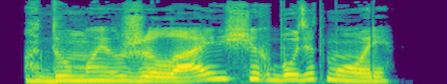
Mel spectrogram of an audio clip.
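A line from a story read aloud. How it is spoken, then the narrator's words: Drawn-out speech. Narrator (Russian): протянула Наташа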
